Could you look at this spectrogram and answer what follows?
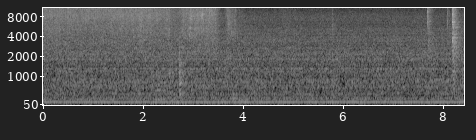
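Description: Covered stainless-steel pan of vegetables simmering on the stove, an even hiss from under the lid over a steady low hum, with a couple of faint ticks near the end.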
